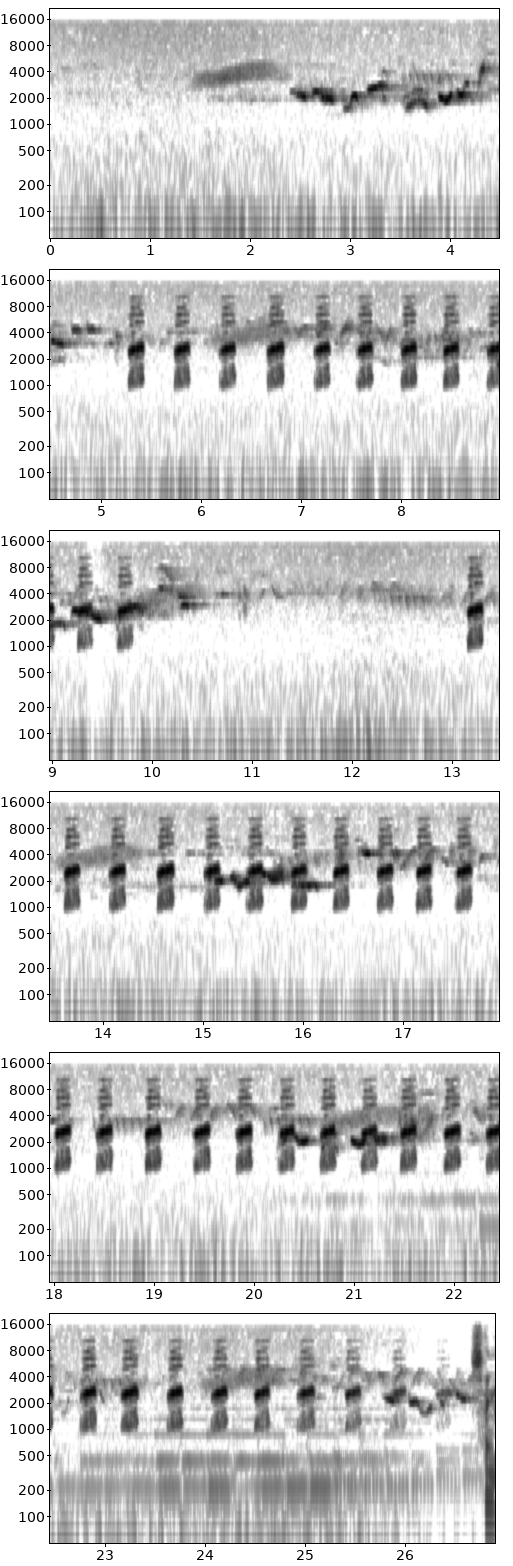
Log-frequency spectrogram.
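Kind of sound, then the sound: animal, tree frog croaking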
